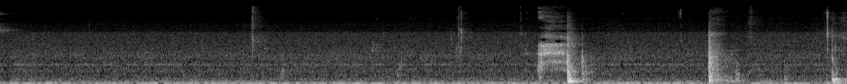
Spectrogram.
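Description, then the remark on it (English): Shot glasses clink together in a toast before the shots are taken, a brief bright clatter followed by a second sharp tap, over a steady low background rumble with no talking. “We're going to pour some shots here and we're going to take the shot, and then that's officially when we're going to just get this thing going.”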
